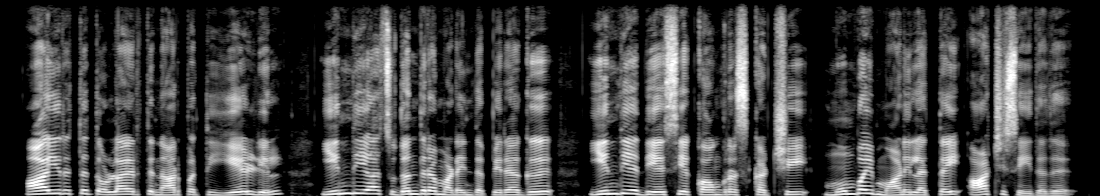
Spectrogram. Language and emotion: Tamil, neutral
